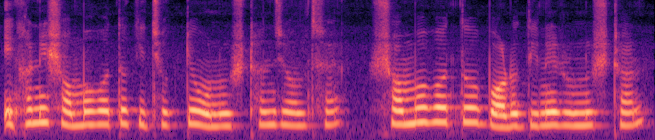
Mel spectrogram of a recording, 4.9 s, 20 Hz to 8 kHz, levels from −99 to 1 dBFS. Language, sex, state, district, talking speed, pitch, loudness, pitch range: Bengali, female, West Bengal, Kolkata, 110 wpm, 250 Hz, -17 LUFS, 240-265 Hz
